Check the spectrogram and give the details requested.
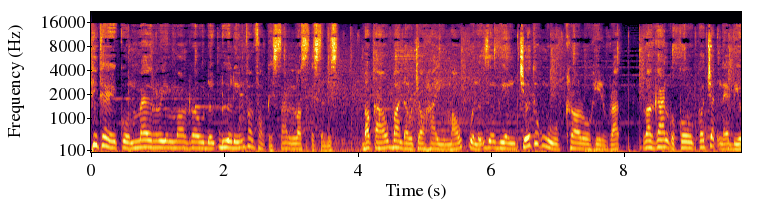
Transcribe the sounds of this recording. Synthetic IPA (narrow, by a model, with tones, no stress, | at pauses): t̪ʰḭ˧˨t̪ʰe˧˩ku˧˩əmɛ˧zi˧mɔ˧nzo˧wɗɨ˨˩ək̚ɗɨ˧əɗe˨˦nva˧mfa˨˩wŋ͡mkaː˧˩jsaː˧n̚lɔ˧sɛ˧sli˦˥s | ɓaː˨˦wkaː˨˦wɓaː˨˩nɗə˨˩wt͡ɕɔ˧ɦa˧jma˨˦wku˧˩ənɨ̰˧˥zɨ̰˧əŋvi˧ənt͡ɕɨ˨˦ət̪ʰʊ˦˥k͡p̚ŋu˨˩kɾɔ˧zo˧ɦi˧zaː˦˥t̚ | vaː˨˩ɣaː˧nku˧˩əko˧kɔ˨˦t͡ɕə˦˥t̚nɛ˧mɓi˨˦ə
